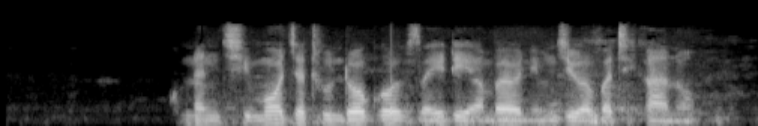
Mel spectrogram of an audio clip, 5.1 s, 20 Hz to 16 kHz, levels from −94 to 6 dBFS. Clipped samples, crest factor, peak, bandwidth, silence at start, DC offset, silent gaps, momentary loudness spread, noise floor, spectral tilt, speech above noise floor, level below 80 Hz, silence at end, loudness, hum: under 0.1%; 18 dB; -2 dBFS; 7.8 kHz; 1.2 s; under 0.1%; none; 8 LU; -72 dBFS; -5 dB/octave; 53 dB; -56 dBFS; 0.25 s; -19 LUFS; none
